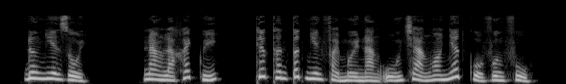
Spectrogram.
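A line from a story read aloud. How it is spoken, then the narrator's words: Smiling reply. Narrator (Vietnamese): Mục Tử Huyên mỉm cười đáp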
